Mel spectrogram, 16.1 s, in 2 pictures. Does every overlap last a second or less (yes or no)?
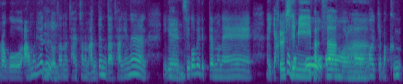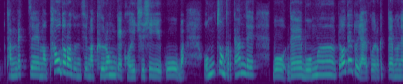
no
